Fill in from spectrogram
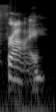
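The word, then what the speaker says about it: Frey: So it's F R E Y, but it's pronounced Fry.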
